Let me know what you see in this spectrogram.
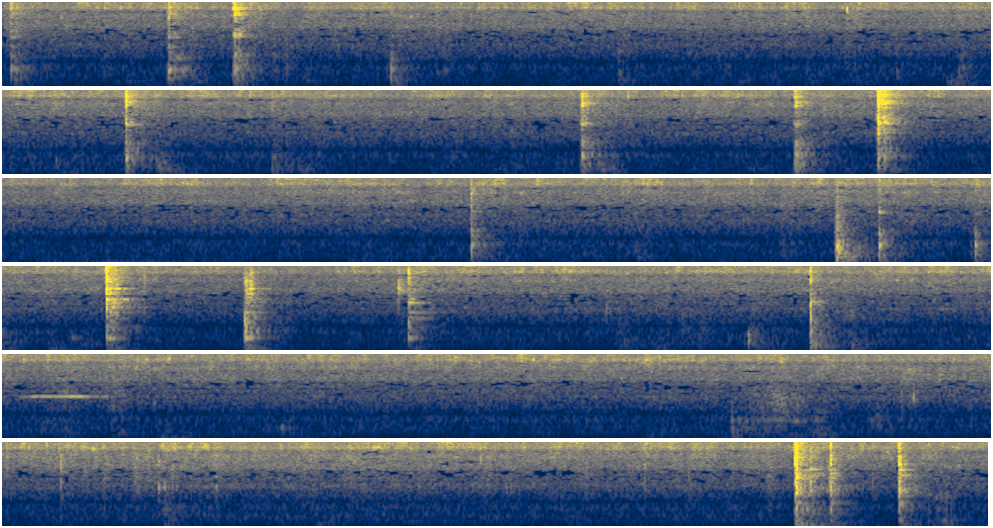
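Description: Okoy fritters of bean sprouts and vegetables frying in shallow oil in a nonstick pan: a steady sizzle with scattered sharp pops and clicks. A cluster of metal clinks in the middle comes with a spoon stirring batter in a stainless bowl, and a loud clink near the end with a fork in the pan.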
